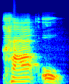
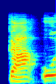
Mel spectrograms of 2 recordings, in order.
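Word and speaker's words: かお: तो फेस को हम बोलते हैं खा ओ। का ओ नहीं बोलते हम, क्योंकि ये का लेटर है जो जो है वो वर्ड, ये खाओ वर्ड के स्टार्टिंग में आया है, इसलिए इसको प्रोनाउंस करेंगे हम खा ओ, खा ओ।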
